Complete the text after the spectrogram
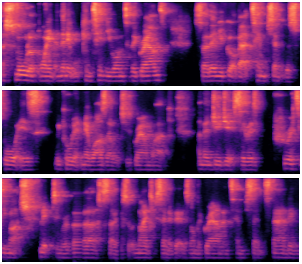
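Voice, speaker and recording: A man with a London accent talks at a very fast pace. His pitch is medium and his intonation is monotone and flat. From East London, England. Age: 40s. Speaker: performance coach and former judo fighter. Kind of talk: podcast interview.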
